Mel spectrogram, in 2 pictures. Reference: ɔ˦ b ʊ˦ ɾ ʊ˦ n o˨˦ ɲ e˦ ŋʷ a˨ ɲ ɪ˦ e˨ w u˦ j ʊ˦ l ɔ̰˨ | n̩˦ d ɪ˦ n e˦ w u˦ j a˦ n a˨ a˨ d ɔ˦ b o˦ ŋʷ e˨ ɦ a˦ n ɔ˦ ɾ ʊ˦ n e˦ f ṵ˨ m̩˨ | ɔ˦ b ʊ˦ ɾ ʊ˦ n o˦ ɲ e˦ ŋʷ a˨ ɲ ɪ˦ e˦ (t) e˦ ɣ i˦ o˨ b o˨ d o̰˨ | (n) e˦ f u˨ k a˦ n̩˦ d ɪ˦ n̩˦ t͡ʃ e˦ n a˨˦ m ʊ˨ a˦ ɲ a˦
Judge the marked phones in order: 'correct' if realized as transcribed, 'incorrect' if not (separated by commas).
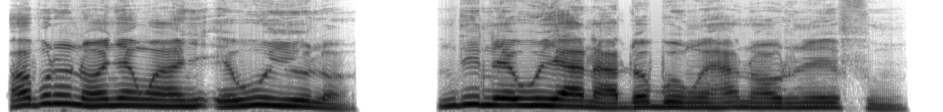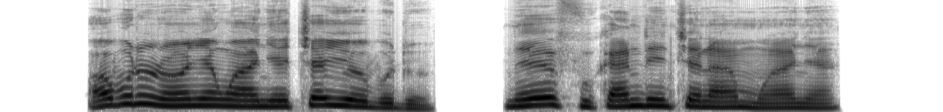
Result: incorrect, correct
